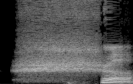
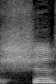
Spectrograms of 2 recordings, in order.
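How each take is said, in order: First: A retroflex sh sound is made. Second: A plain sh sound is made. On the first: The speaker calls it right. "This S is a retroflex S" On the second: The speaker calls it wrong. "It is not a regular sh sound"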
